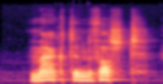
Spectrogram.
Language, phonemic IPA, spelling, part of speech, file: Dutch, /ˈmaktə(n) ˈvɑst/, maakten vast, verb, Nl-maakten vast.ogg
- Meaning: inflection of vastmaken: 1. plural past indicative 2. plural past subjunctive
